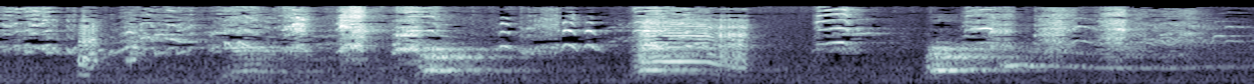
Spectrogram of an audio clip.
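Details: Several Galahs (Eolophus roseicapilla), a flock of pink cockatoos visiting and not at all shy, give harsh, rasping screeches in quick succession with loud overlapping bursts about once a second over faint outdoor background.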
